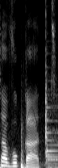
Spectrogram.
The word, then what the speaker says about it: avocate: And if you are a female lawyer, you would say je suis avocate. So the final consonant sound is being pronounced. And the final consonant sound of avocat is T, avocat.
